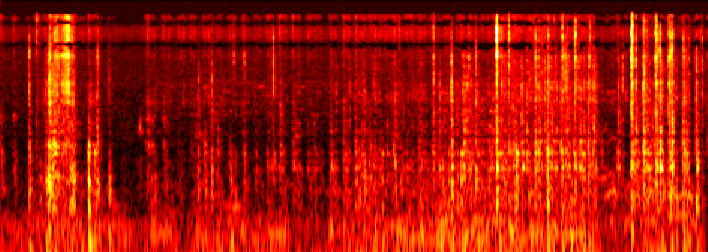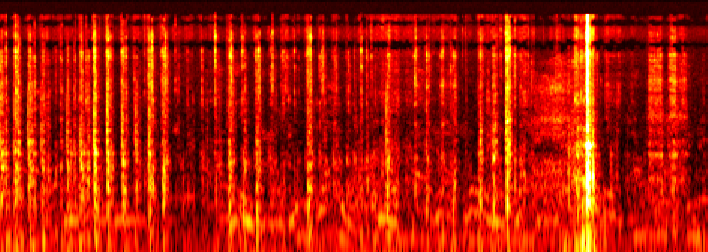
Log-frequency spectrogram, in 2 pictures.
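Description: Rapid light tapping of a paintbrush being poked (stippled) onto the plastic roof of an HO scale boxcar to lay on rust weathering, with one sharper click about a second before the end.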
